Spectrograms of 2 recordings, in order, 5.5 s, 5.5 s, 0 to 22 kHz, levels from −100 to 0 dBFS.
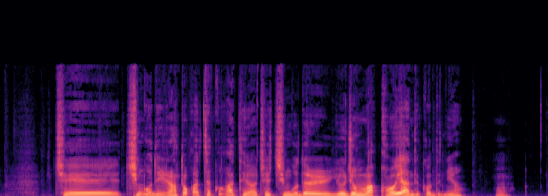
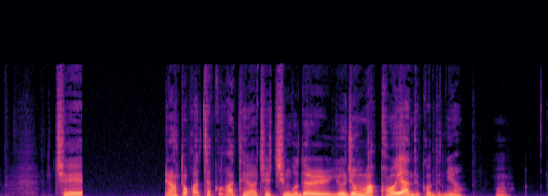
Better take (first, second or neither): first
